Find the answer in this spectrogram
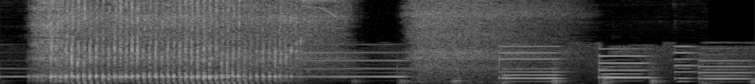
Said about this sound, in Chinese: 呼！他们小声的打着呼，也在爸爸的背上睡着了。呼噜飞机飞走了，鼹鼠爸爸的飞机飞走了。哈哈，好了，宝贝儿们，这就是今天的绘本故事《小熊宝宝情商绘本》第四个故事：鼹鼠爸爸的鼾声。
